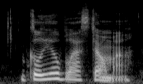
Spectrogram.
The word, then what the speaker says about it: glioblastoma: How did you pronounce it? Glioblastoma.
